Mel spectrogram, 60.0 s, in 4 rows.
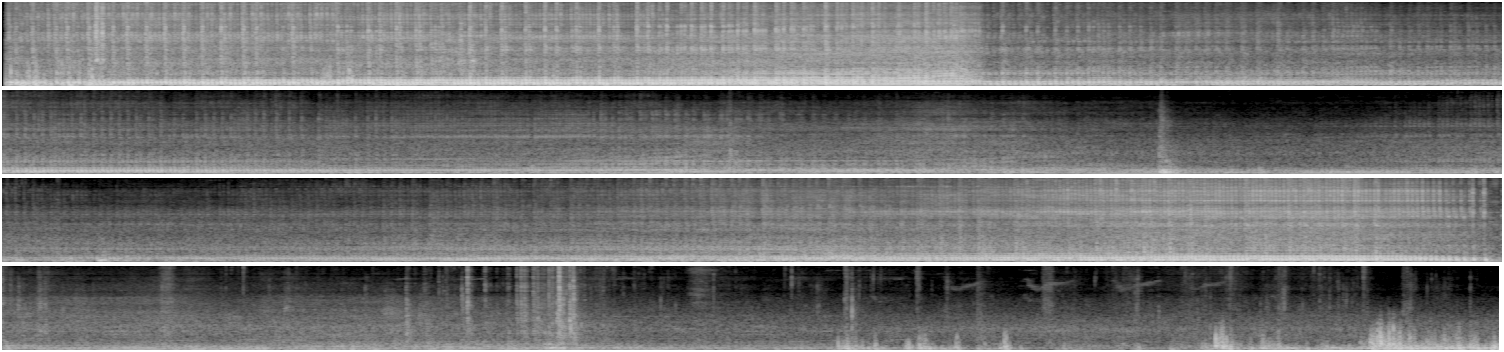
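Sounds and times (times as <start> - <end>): two-stroke engine running: 0.0 - 22.1, 29.0 - 45.3.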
